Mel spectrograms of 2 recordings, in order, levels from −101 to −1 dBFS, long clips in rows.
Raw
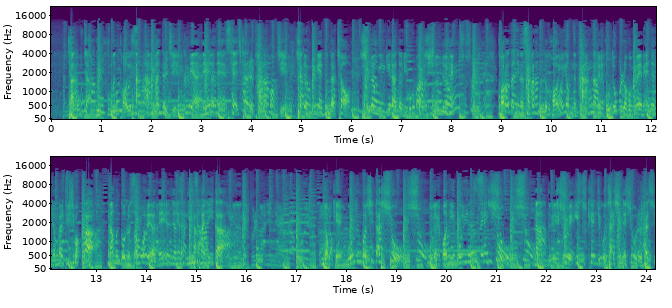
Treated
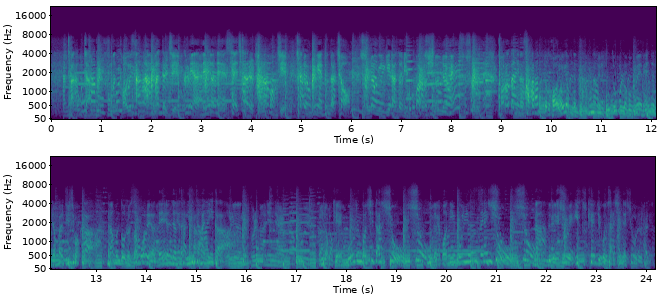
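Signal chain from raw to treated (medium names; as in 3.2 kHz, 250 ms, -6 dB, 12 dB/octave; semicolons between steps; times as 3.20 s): fade out at the end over 1.91 s; steep low-pass 7.3 kHz 48 dB/octave; treble shelf 3.5 kHz -11.5 dB; in parallel at -2 dB: peak limiter -16.5 dBFS, peak gain reduction 7 dB; on the sum: compression, threshold -24 dBFS, peak gain reduction 12 dB; tilt shelf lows -9.5 dB, about 910 Hz; band-pass sweep 1.6 kHz -> 270 Hz, 9.01–10.63 s; on a send: feedback delay 1159 ms, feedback 60%, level -23 dB; on the sum: trim -2 dB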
